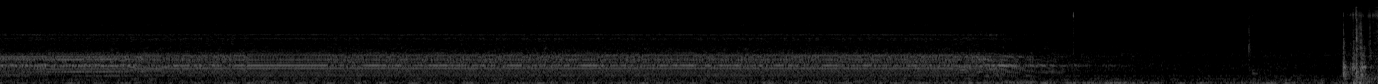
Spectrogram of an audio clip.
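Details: Xiaomi Mi Air Purifier 3H: steady buzzing drone with a high tone over the fan noise, holding constant about ten seconds then cutting off; fan buzzing, cause not confirmed.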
